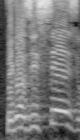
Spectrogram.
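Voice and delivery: usual speaking voice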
